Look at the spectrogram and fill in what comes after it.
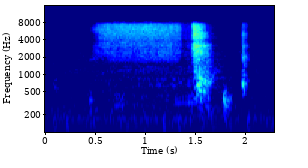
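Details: The speaker's own mechanical ventilator is audible in the background while they talk on a podcast; mechanical ventilator breath sounds.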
